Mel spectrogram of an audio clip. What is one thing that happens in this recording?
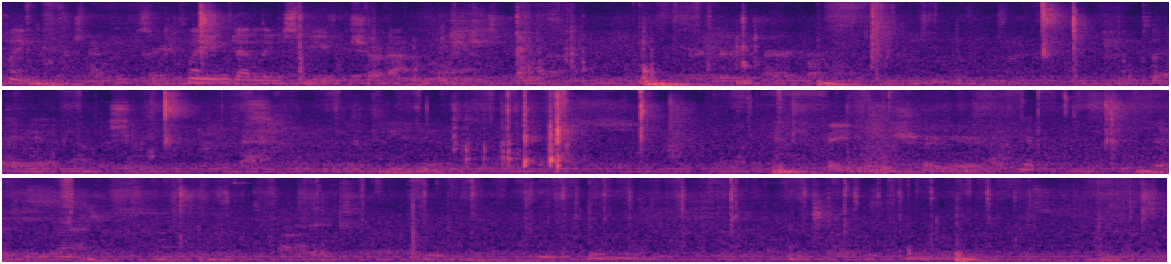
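Cards tap and slide on a soft play mat.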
